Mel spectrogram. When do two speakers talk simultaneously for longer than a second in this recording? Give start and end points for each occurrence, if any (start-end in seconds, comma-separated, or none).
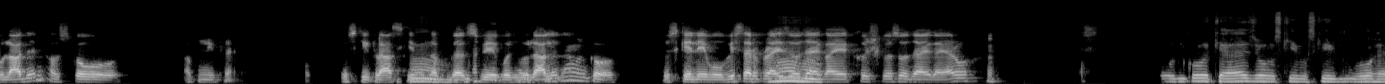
4.1-5.6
